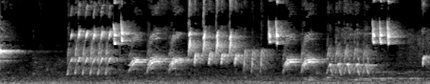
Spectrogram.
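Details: European goldfinches, opal split satinette birds, singing all day in a cage: after a short quiet start, a continuous run of rapid tinkling trills and twittered notes stepping up and down.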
